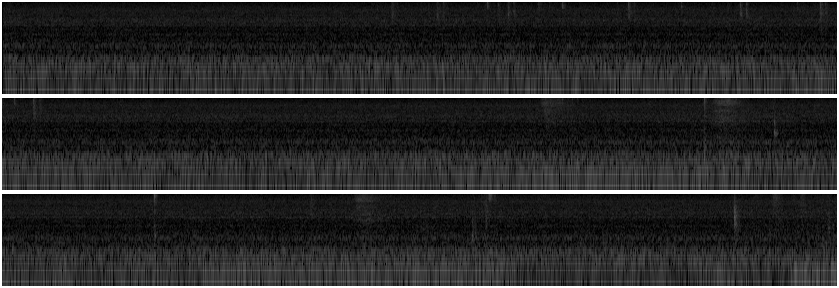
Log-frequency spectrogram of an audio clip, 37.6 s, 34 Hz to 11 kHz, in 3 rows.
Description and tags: A computer lab with somebody quietly typing roomtone recorded with a Tascam DR-40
